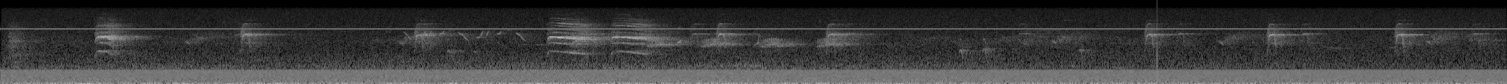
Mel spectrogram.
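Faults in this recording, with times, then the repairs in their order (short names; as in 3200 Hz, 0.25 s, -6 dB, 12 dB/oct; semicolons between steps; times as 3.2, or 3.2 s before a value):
buzz 50 Hz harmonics 13 -32 dBFS
tone 5300 Hz -32 dBFS
11.57 pop -8 dBFS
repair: de-click; de-hum 50 Hz, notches 13; notch 5300 Hz, Q 30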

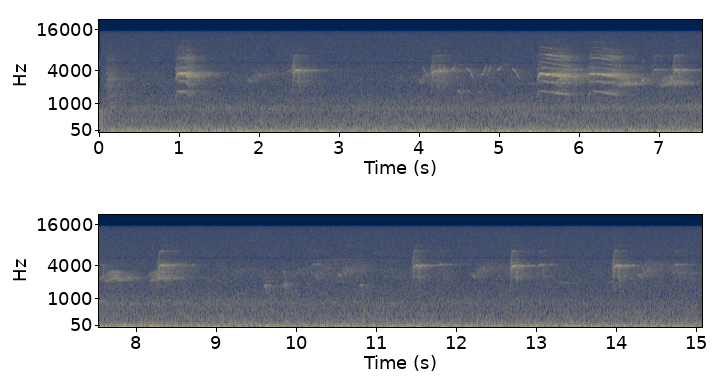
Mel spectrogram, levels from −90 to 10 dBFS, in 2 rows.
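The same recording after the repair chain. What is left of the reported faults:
11.57 pop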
